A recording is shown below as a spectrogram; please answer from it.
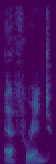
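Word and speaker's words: efferent: Epherence signals, that's epherent with an E. Notice how it's pronounced differently.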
